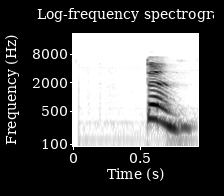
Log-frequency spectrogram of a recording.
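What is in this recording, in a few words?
"Den", Chinese syllable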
